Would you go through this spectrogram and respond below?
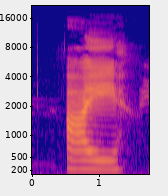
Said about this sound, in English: Because the other day he kept meowing and meowing for touch, and I gave him bone broth to basically shut up.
